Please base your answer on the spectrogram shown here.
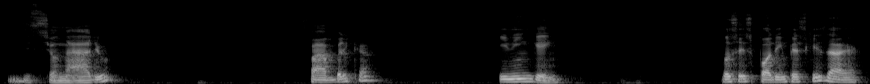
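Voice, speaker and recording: Gravelly, low-voiced Brazilian teacher. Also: male voice. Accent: Brazilian Portuguese. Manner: slow, instructive, addresses students directly with step-by-step directions. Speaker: Portuguese teacher. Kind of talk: recorded lesson walking through workbook exercises.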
